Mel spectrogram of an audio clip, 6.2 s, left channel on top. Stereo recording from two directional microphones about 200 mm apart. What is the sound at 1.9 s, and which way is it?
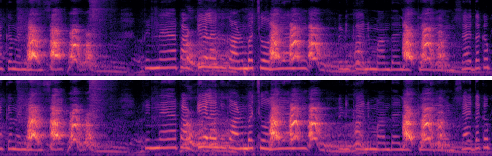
Speech, 10° left (ahead or behind).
